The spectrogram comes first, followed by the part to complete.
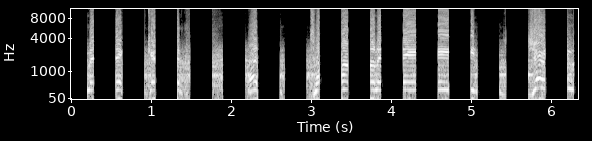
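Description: A race caller's voice chopped into short fragments, about three a second, each broken off by dead silence: a stuttering audio dropout in the broadcast sound.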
